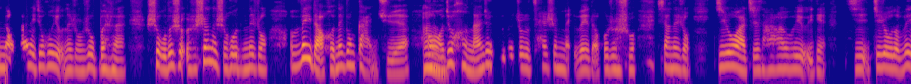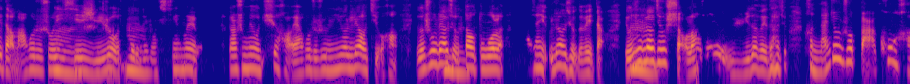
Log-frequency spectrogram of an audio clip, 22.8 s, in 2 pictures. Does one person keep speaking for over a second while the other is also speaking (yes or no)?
yes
